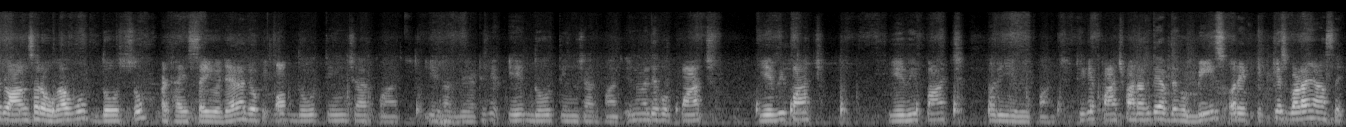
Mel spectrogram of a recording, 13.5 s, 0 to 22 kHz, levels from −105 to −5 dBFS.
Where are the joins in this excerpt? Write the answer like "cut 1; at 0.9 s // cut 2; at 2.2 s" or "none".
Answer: cut 1; at 2.8 s // cut 2; at 11.4 s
